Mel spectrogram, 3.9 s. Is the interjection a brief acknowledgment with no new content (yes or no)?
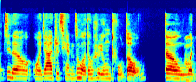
yes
